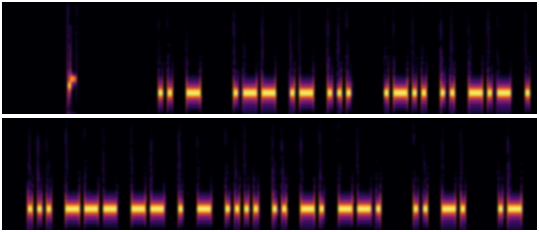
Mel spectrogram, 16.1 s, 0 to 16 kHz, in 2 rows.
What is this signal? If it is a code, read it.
Morse code, heard as a keyed tone, about 17 wpm, 700 Hz. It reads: IT WAS LIKE SOMETHING IN A
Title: Sentences from Top 1000 Words - Review Part 1 - 17wpm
